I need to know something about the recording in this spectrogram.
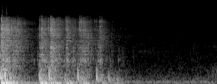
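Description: Loaded barbell with yellow Rogue bumper plates dropped from overhead onto a rubber mat. A hard landing is followed by a quick run of smaller bounces and rattles that die away within about a second.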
